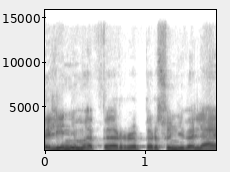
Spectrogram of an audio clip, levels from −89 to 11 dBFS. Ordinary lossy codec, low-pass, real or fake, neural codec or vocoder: AAC, 96 kbps; 14.4 kHz; real; none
